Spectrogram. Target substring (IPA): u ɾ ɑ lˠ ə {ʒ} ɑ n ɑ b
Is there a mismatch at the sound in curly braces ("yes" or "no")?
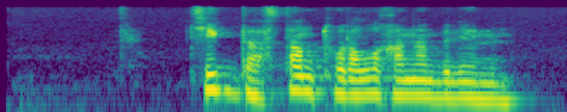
yes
